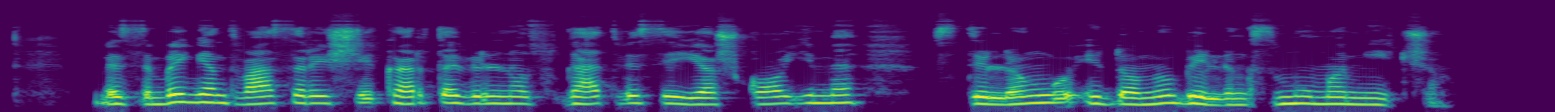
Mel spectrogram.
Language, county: Lithuanian, Kaunas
